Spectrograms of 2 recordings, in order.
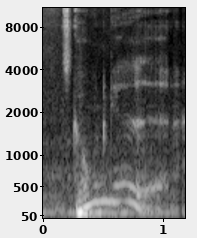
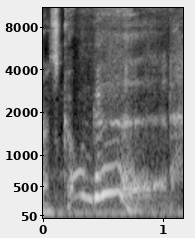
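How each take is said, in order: First: Voiceless, breathy repeat of the line; put-on whisper. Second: Much higher, slow, put-on voice; high silly voice. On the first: Answering a viewer again, now in a put-on whisper. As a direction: whisper it back like a secret. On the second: Answering a viewer's question about his night, high goofy voice.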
